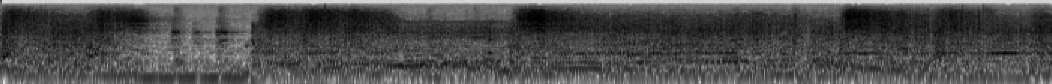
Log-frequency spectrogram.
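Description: Rock band playing live through a PA: loud electric guitar and drum kit in a heavy, driving part. The drums' high end drops out twice, for about a second each time, once about a second in and once around the middle.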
